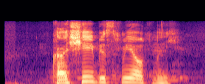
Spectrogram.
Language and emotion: Russian, neutral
